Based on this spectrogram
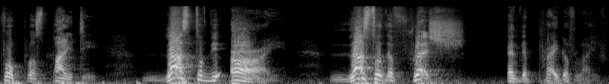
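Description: A man with an animated tone and big swings in loudness over a quiet background. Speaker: preacher. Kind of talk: sermon. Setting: church. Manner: animated, forceful preaching with declarations and exhortations. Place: studio. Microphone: lapel.

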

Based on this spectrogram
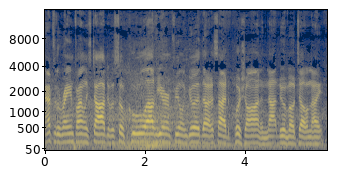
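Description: Noticeable background noise surrounds a man who talks at a fairly quick pace with fairly even intonation, and the sound is dry, with no echo. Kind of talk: casual vlog chat. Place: street. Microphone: phone near.

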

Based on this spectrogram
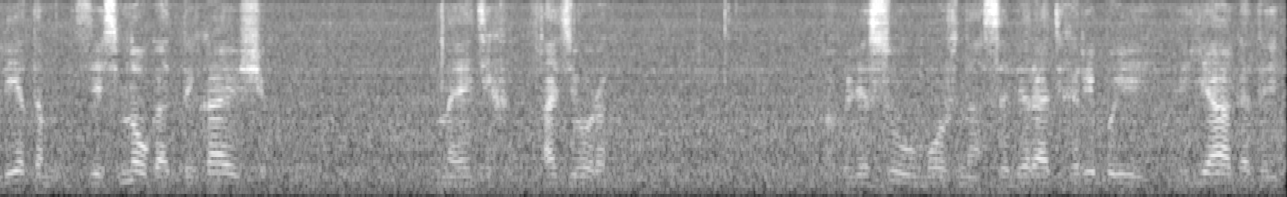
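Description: Over loud background noise, a man talks at a very slow pace with long, frequent pauses, the sound dry with no echo. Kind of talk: casual vlog narration. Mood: calm, proud of local area. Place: car. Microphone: phone near.

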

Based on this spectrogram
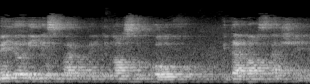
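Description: At a moderate pace, a man is heard amid strong room echo and light background noise. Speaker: speaker. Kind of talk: sermon. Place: hall.

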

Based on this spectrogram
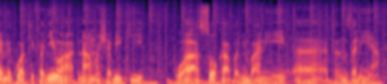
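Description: Faint music plays behind a man as he talks. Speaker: sports show host. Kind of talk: commentary. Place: studio. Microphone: studio mic.

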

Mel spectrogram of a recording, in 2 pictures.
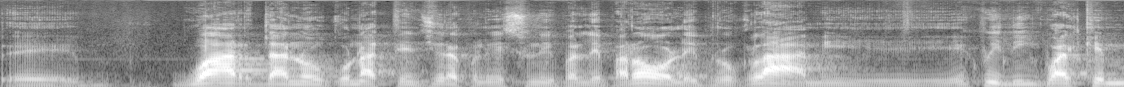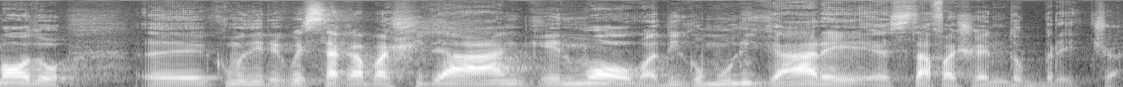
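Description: The speaker is a man with a normal speaking voice and ordinary pitch variation. He keeps a moderate pace, with big swings in loudness. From Terni, Umbria, central Italy; Umbria. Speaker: regional councillor. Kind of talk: televised political debate. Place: studio. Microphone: lapel.

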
